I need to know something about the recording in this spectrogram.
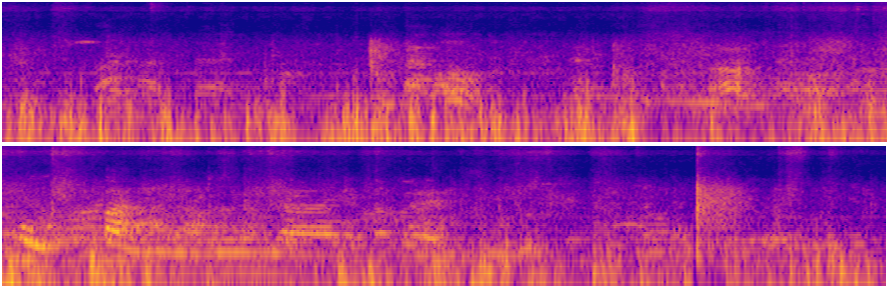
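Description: Several people chat nearby.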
